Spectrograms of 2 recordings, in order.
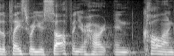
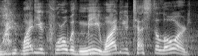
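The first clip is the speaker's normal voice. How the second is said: raised, pleading why; exasperated Moses; 6 semitones higher than usual. Acted. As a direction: Moses pushing back on the crowd. Moses answers quarreling people.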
